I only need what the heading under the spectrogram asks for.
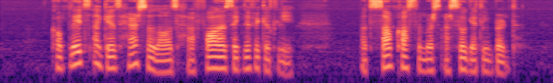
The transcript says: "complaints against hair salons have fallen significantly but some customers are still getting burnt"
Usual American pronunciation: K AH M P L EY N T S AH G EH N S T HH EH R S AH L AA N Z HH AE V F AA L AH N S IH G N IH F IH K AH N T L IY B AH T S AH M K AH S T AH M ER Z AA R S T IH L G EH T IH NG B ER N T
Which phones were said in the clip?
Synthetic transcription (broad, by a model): K AH M P L EY N T S AH G EH N S T HH EH R S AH L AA N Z HH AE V F AA L AH N S IH G N IH F IH K AH N T L IY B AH T S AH M K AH S T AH M ER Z AA R S T IH L G EH T IH NG B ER N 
